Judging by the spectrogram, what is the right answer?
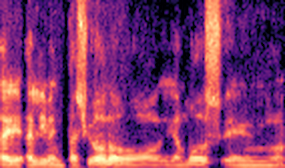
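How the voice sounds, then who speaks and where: A man is speaking. He has a Colombian accent. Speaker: product manager presenting at a webinar. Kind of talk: technical webinar presentation. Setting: online webinar. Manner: hesitant fillers (eh, digamos).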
